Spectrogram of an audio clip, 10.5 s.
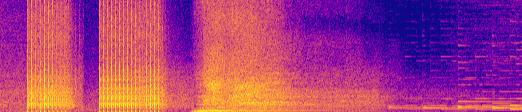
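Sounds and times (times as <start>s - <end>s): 
automatic gunfire: 0.5s - 3.8s
car engine revving and accelerating away: 3.8s - 8.4s.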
